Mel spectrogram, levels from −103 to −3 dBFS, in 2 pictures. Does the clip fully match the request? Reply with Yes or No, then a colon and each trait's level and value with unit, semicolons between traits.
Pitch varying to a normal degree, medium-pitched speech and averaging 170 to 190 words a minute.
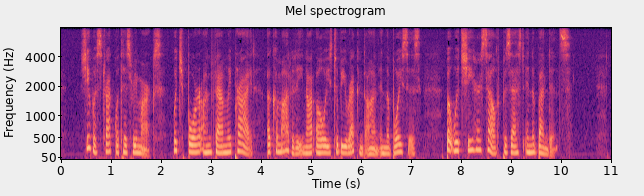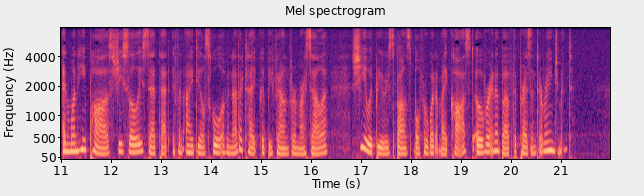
Yes: average, 3.8 semitones; medium, 160 Hz; average, 175 wpm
